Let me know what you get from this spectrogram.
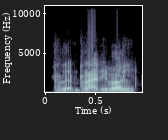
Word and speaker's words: Rarible: Empecé con Rarible, Rarival, se dice así en inglés, y por mercado prácticamente porque se fue todo a OpenSea, me moví a OpenSea.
